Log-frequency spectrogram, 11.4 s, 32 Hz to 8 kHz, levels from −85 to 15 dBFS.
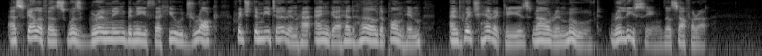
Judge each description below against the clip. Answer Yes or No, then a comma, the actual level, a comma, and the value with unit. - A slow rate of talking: Yes, slow, 125 wpm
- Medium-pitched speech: Yes, medium, 145 Hz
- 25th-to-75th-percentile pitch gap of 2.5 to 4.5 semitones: No, average, 5.2 semitones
